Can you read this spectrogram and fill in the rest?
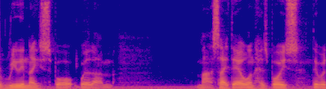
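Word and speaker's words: Sydal: now next match uh matt seidel which is how you pronounce it by the way i made a note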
